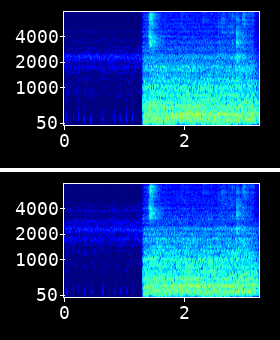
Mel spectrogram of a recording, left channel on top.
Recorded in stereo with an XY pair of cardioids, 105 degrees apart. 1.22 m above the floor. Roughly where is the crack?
Ahead left.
